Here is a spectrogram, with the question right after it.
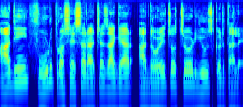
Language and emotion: Goan Konkani, neutral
